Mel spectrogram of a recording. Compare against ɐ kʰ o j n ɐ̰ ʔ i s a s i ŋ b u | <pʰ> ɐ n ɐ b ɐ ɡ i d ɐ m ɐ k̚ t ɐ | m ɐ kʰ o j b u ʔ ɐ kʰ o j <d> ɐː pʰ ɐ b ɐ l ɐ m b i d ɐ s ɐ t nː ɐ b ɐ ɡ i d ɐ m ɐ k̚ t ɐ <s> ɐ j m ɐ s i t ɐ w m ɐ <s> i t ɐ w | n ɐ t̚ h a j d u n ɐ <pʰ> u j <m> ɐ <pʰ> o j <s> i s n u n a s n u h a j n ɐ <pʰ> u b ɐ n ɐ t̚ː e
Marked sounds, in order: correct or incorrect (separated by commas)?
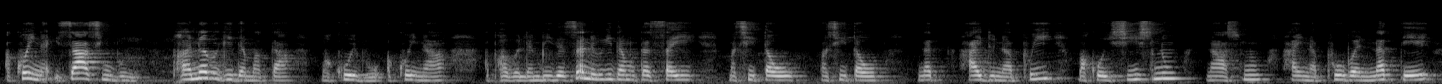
correct, incorrect, correct, correct, correct, correct, incorrect, correct, correct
